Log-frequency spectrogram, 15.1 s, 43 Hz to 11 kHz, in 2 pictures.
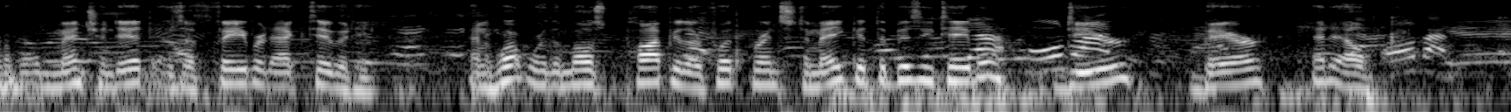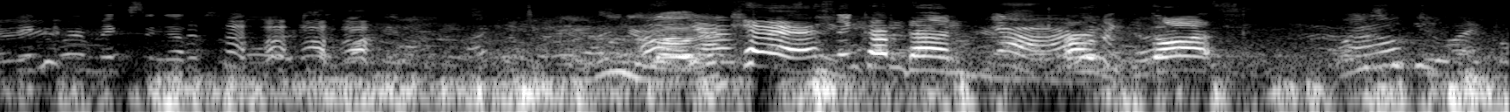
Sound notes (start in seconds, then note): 8.4 people laughing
